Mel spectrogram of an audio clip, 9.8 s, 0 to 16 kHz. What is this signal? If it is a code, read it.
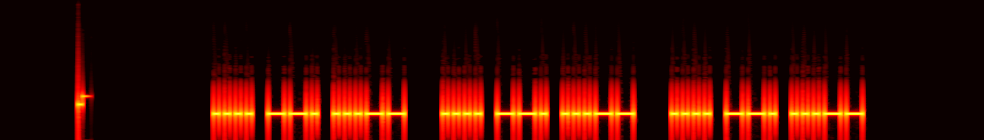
Morse code, heard as a keyed tone, about 22 wpm, 700 Hz. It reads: HG3 HG3 HG3
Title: Callsign Prefixes for Top 25 DXCC - Repeated 3x - 22wpm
